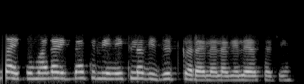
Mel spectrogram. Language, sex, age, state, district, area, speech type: Marathi, female, 18-30, Maharashtra, Raigad, rural, conversation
